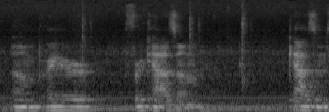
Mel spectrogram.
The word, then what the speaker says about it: Kazim: Kazim, C-H-A-S-M, is a common mispronunciation of my name.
